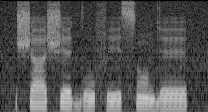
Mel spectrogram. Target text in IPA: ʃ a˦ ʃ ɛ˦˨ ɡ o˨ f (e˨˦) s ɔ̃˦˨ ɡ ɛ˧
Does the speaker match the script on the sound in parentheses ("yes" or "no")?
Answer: yes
